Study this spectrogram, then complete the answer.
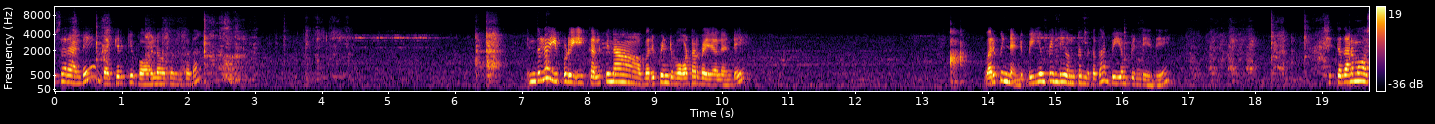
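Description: A spatula scrapes and stirs inside a wok.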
